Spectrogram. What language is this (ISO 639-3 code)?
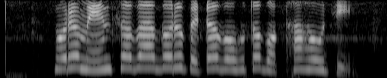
ori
